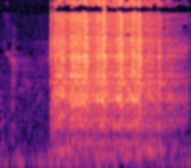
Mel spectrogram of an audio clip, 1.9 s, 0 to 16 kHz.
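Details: Old quad not run in years, cranked with starter fluid in the intake: about 1.5 s of fast, rough cranking that nearly catches, then dies, a no-start; no spark suspected but spark later found, and no fuel drains, so stuck floats are suspected.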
